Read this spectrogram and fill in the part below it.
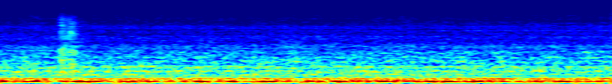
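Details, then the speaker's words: Traeger pellet smoker after replacing the failing induction (blower) fan: steady, even low hum with no rattle, scrape or wobble, pushing much more smoke; new fan working normally. "Now we can hear that fan spin. You can see now it's pushing a lot more smoke out. That's exactly what you want."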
